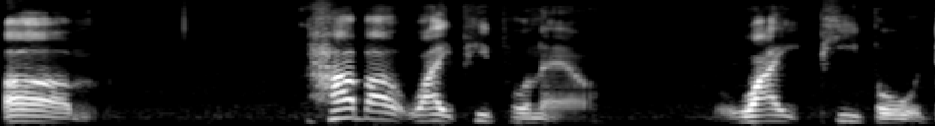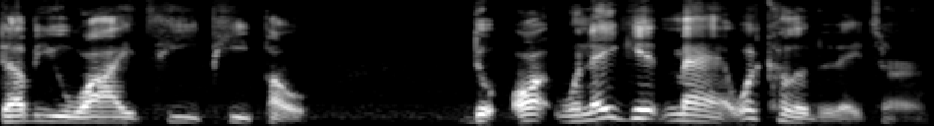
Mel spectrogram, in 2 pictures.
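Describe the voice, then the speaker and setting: A man's voice: mid-range voice, sing-song, unhurried, a bit bright, no echo. A man hosting a live religious call-in show, answering callers in a blunt, rhetorical, streetwise way.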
